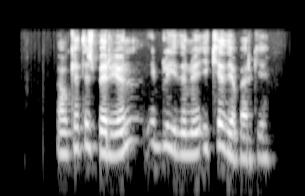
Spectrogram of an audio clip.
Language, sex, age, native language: Icelandic, male, 18-19, Icelandic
